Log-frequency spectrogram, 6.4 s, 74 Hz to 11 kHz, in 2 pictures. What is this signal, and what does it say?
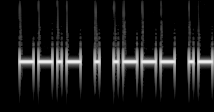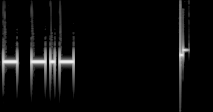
Morse code, heard as a keyed tone, about 17 wpm, 700 Hz. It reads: QEJWK
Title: Code Groups - 5 Letters - 17wpm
